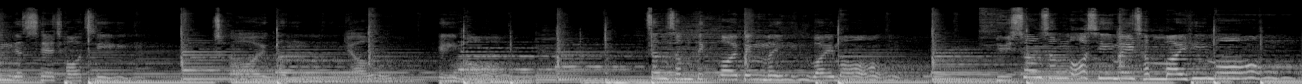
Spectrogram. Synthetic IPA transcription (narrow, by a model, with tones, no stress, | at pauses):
ŋjɐ˥t̚sɛː˥t͡sʰɔː˧t͡sʰiː˧ | t͡sʰɔː˨˩jkʷɐ˥njɐ˨˧w | he˥jmɔː˨˩ŋ | t͡sɐ˥nsɐ˧mt̪ɪ˥k̚ŋɔː˧jpɪ˨ŋme˨j | wɐ˨jmɔː˨˧ŋŋ | jyː˨˩sœː˥ŋsɐ˨nŋɔː˨˧siː˨me˨˧jt͡sʰɐ˨˩mmɐ˨˧jhe˥mɔː˨˧ŋ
